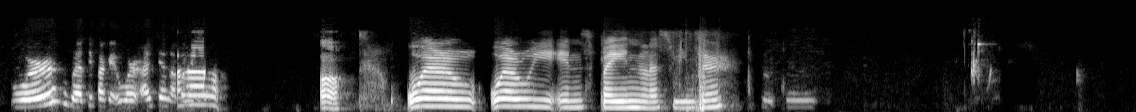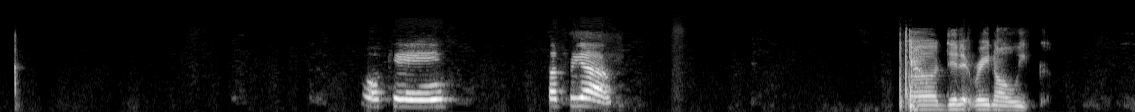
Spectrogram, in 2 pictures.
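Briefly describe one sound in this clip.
A woman speaks calmly through an online call, reading out sentences.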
